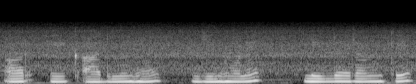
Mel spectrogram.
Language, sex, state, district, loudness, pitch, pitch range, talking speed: Hindi, male, Chhattisgarh, Raipur, -14 LUFS, 130 Hz, 130-135 Hz, 115 wpm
